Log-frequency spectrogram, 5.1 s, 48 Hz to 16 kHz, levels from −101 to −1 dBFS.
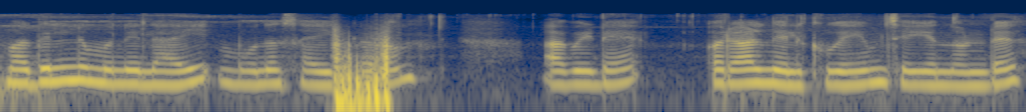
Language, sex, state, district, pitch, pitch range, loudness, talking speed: Malayalam, female, Kerala, Kozhikode, 210 Hz, 200-220 Hz, -23 LUFS, 95 wpm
